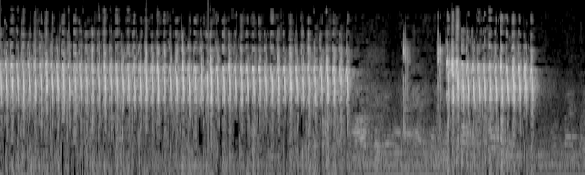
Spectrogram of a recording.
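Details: Chattering 'ngetir' lure call of a female bar-winged prinia, used to stimulate singing: a long, rapid, buzzy trill of about three and a half seconds, a brief pause with one sharp chip, then a shorter trill.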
